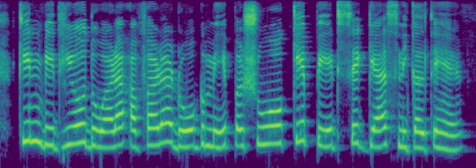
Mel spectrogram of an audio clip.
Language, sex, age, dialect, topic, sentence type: Hindi, female, 25-30, Hindustani Malvi Khadi Boli, agriculture, question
